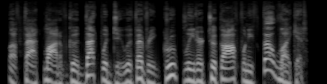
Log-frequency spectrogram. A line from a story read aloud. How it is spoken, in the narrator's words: the general sputtered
